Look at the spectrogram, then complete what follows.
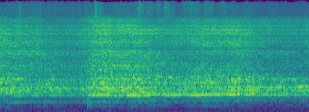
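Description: Modified pulling tractor's engine running at full throttle under load during a pull. It holds a steady high pitch and gets louder about two seconds in.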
